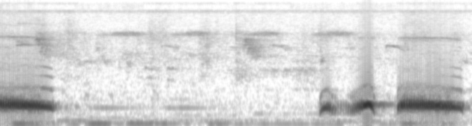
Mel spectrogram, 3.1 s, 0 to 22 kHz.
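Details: Javanese spotted dove cooing in the 'sandungan kuk 2' style: a call begins, fades out, then after a pause comes a full phrase. The phrase is two quick wavering mid-pitched notes followed by one long, steady, throaty coo. There is a faint low hum underneath.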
